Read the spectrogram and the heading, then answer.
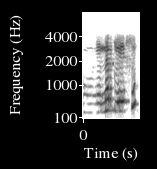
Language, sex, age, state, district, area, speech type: Tamil, female, 30-45, Tamil Nadu, Chennai, urban, conversation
